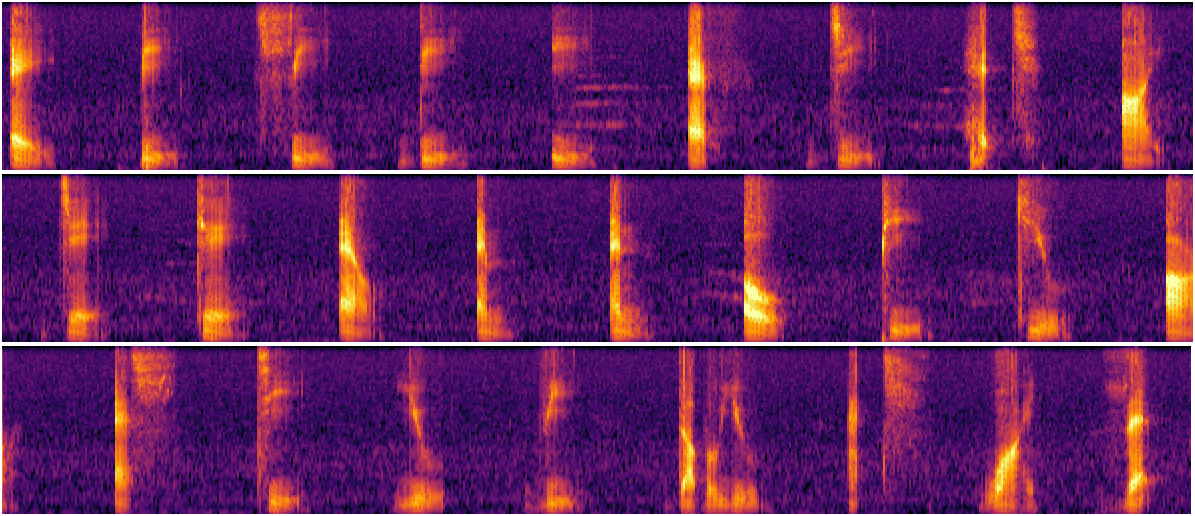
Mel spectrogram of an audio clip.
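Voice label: alphabet Malay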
